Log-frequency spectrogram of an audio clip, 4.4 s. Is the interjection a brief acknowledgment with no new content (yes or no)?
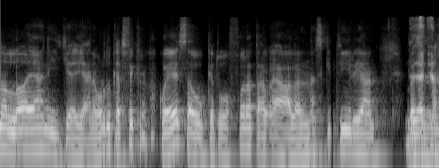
no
